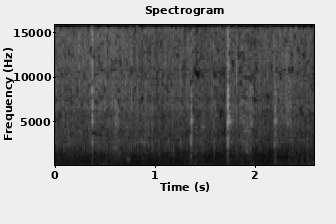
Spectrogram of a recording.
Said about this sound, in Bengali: খুব ভালো করে মশলাটা কষিয়ে নেবে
